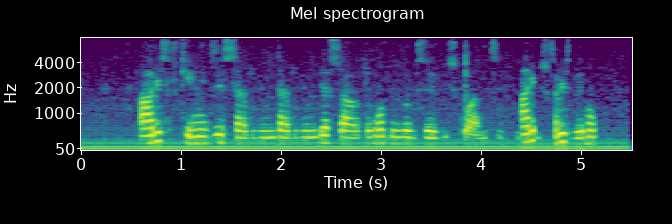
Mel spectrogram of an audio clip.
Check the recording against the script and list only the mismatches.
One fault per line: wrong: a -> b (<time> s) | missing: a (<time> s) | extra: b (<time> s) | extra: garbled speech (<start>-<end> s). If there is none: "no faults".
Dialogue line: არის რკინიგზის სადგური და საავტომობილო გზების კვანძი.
extra: სადგური (2.0 s)
extra: garbled speech (4.4-5.2 s)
